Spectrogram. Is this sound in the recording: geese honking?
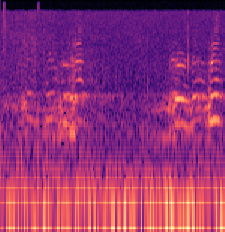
yes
